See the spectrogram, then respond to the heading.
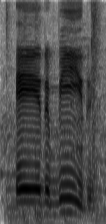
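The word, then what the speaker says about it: hervir: है, चल पानी उबाल, तो एरबीर में एच साइलेंट है। ठीक है, एरबीर, एच कभी भी स्पेनिश भाषा में किसी भी शब्द की शुरुआत में आएगा तो वो साइलेंट होगा।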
